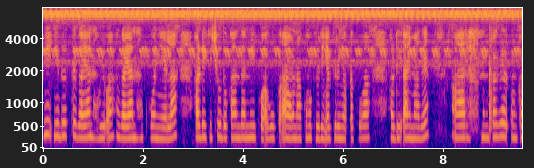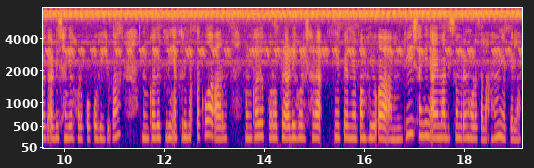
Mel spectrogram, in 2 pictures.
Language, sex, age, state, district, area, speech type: Santali, female, 18-30, West Bengal, Bankura, rural, spontaneous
